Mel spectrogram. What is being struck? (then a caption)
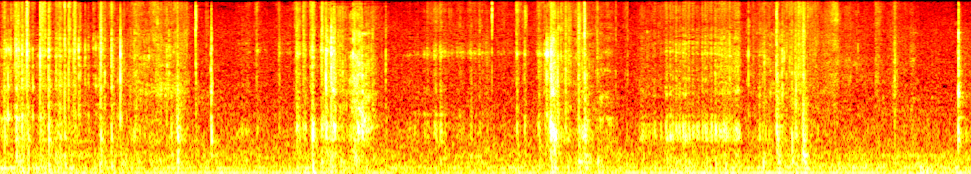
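Bar of soap shaved with a blade. A hand-held solid pink embossed soap bar is shaved into curls with a steel snap-off utility blade. Quiet, crisp scraping and crackly shaving strokes come in short bright bursts, with a faint steady low hum underneath.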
